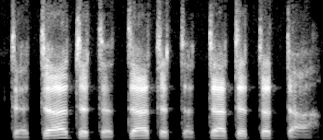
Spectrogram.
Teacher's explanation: 11 syllables, the first stress on the second syllable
